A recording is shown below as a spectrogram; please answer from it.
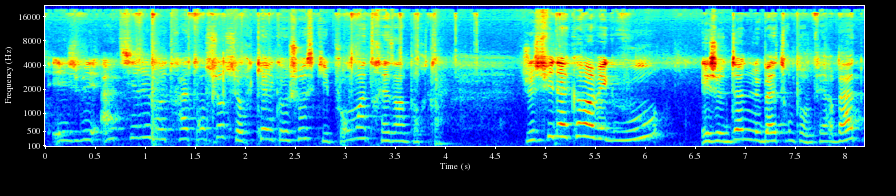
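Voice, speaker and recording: A woman's voice: high voice, heavy background noise. Chatty French woman demonstrating crafts. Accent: Norman French. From France. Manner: chatty, greets live viewers while working. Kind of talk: live crafting tutorial.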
